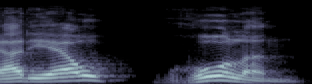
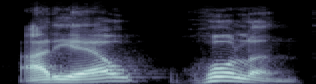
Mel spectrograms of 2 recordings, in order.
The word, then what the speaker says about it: Ariel Holan: seu nome ele falou Ariel rolan ai se fosse o normal era o Lana porque o H em espanhol ele não tem som de nada ele não é igual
